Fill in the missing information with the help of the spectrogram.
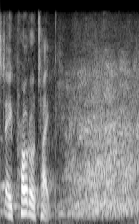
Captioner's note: laughter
